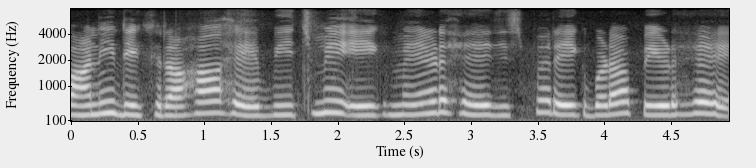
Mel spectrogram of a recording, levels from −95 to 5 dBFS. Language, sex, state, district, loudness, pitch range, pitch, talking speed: Hindi, female, Haryana, Charkhi Dadri, -14 LUFS, 245-290 Hz, 255 Hz, 180 wpm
